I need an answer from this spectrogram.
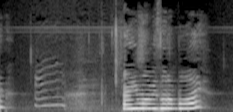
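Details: A Balinese kitten, just woken and wanting to go back to sleep, gives a short meow, then a long, loud, drawn-out meow that rises at the end.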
